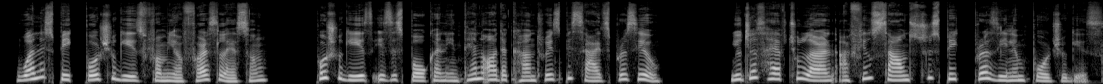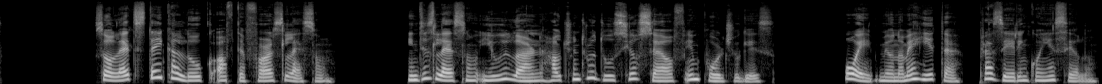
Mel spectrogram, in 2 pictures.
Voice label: portuguese brazilian e-learning

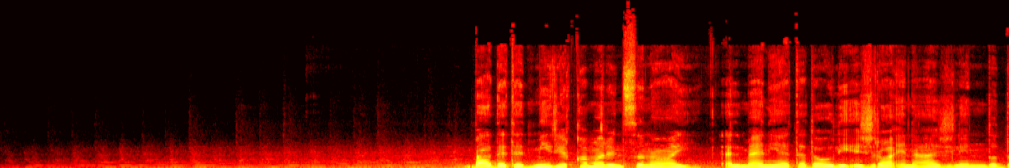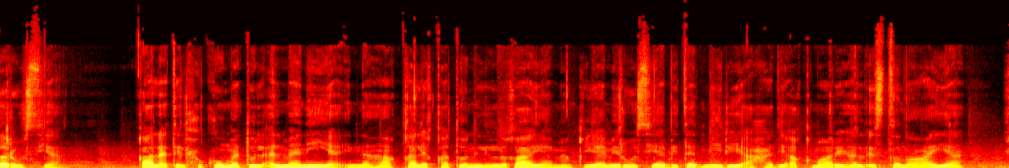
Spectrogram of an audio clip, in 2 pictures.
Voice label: Arabic political ads

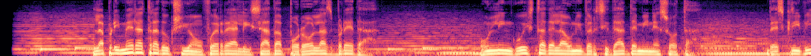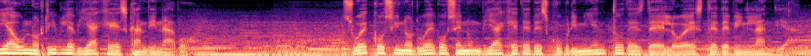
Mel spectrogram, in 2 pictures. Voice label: spanish latin american documentaries

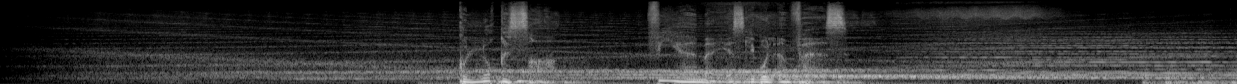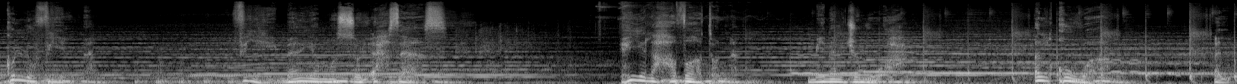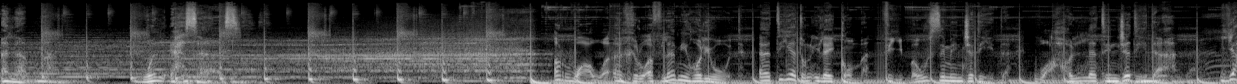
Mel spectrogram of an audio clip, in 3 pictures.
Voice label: arabic promos

